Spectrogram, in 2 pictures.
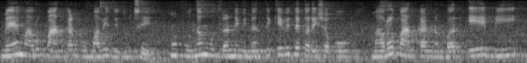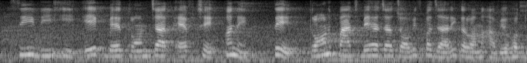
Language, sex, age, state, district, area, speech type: Gujarati, female, 45-60, Gujarat, Surat, urban, read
